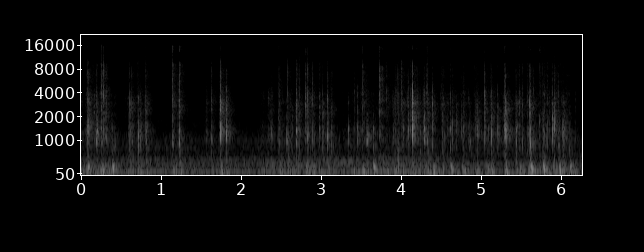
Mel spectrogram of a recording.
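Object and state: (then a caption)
Mechanical keyboard with plastic keycaps. Fingertips type rapidly on a backlit mechanical keyboard with white and teal plastic keycaps, producing a dense run of sharp, bright clicks that die away almost instantly. A brief lull comes about two seconds in before the fast typing resumes over a steady low hum.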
